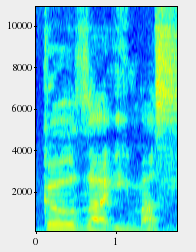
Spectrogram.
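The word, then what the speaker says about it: ございます: Go, like go. Za. Goza. I. Gozai. Mas. Gozaimasu.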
